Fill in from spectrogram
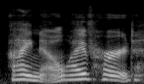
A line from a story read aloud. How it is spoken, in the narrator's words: she faltered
